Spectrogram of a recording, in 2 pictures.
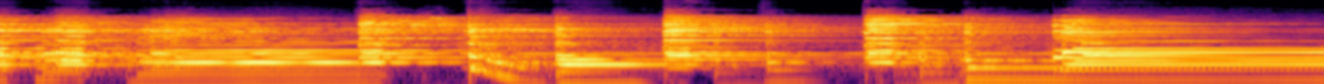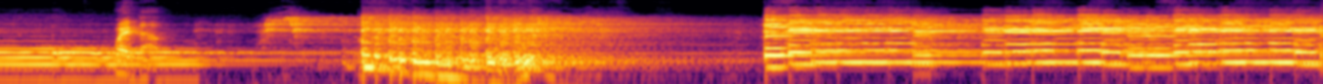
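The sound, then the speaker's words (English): A string instrument on its middle pickup setting plays a run of sustained notes and chords through a reverb effect, all reverb and no gain, with lingering tails and a wet, spacious sound. Loud, with no talking. “No, but the reverb sounds nice on it.”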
